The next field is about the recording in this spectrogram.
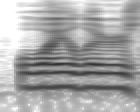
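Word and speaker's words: Euler: And this is called Oilers's method. Okay. Some people call it forward oiler. There are a few names for it. Okay. It's spelled Uler, but cool people call it Oiler.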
